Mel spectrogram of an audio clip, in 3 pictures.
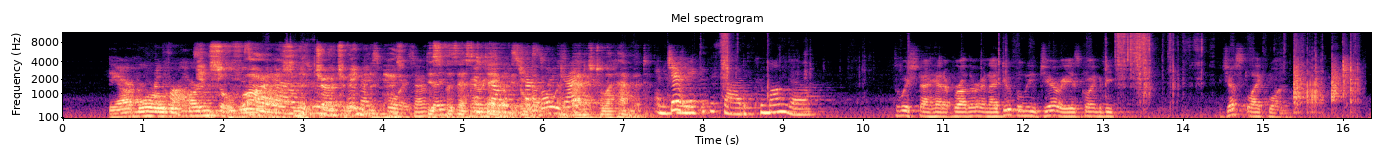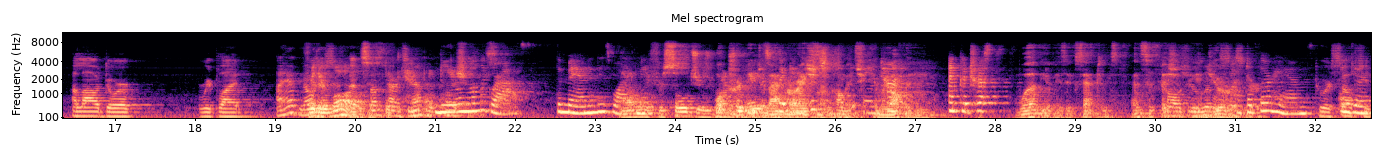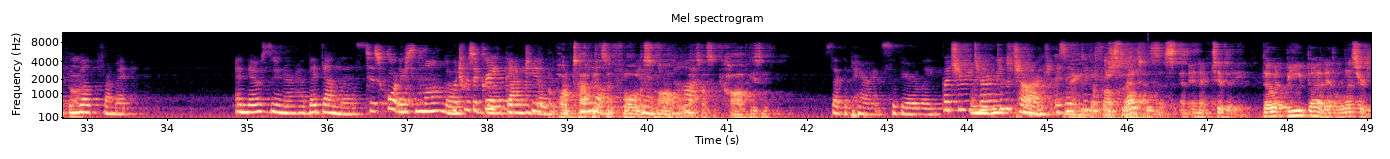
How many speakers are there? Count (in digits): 7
